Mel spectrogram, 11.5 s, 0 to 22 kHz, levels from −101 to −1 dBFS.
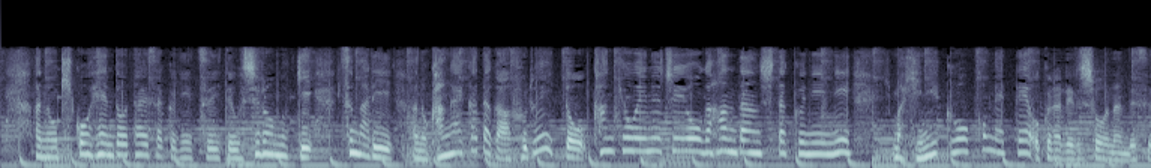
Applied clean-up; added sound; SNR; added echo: none; none; none; none.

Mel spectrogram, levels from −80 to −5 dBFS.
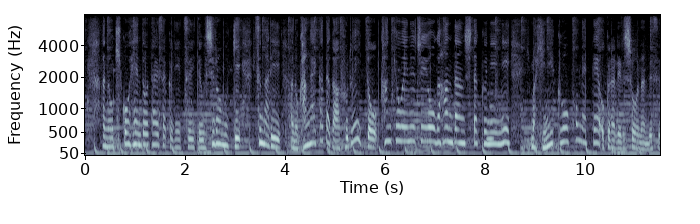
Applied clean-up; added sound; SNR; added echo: none; Brass instrument; 13 dB; none.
